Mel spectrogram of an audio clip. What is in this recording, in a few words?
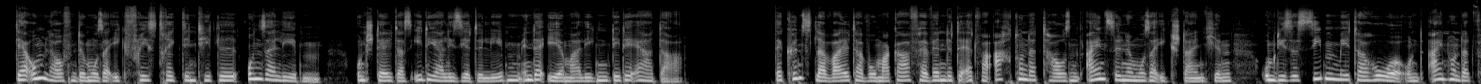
Voice Over; Haus des Lehrers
